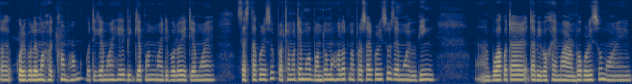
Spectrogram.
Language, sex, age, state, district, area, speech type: Assamese, female, 45-60, Assam, Dibrugarh, rural, spontaneous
